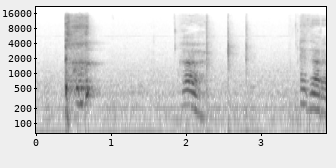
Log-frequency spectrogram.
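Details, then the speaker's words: Several harsh, strained coughs with short gaps between them; a woman's renewed coughing fit after inhaling part of a sandwich, painful, with a feeling of food still in her windpipe. "done and then i went right back into another coughing fit oh it hurts now i think i'm good"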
